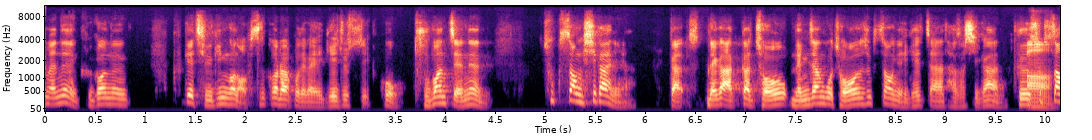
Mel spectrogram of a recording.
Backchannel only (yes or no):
yes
